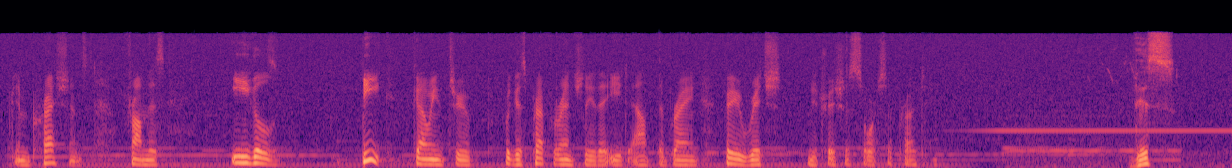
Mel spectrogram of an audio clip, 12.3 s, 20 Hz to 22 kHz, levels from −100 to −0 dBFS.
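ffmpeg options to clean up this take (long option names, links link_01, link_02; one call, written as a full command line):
ffmpeg -i in.wav -af "bandreject=frequency=910:width=30,afftdn=noise_reduction=26:noise_floor=-46" out.wav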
